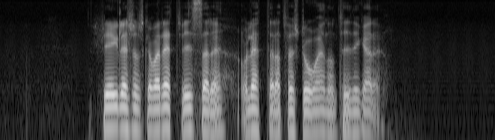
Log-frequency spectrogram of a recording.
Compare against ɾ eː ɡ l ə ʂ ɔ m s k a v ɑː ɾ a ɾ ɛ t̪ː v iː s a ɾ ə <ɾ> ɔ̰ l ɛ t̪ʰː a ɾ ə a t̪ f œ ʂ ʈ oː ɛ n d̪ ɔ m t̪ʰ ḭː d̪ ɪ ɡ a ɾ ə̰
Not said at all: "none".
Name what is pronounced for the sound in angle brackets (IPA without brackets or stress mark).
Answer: none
